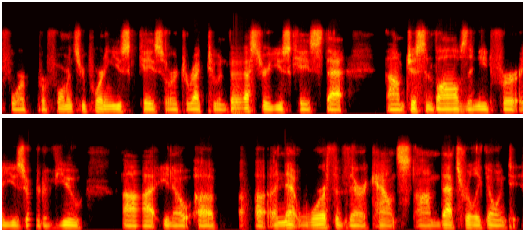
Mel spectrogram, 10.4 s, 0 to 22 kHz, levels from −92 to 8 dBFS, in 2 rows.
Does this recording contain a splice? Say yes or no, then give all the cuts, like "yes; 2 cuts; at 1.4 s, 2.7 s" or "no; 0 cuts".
no; 0 cuts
